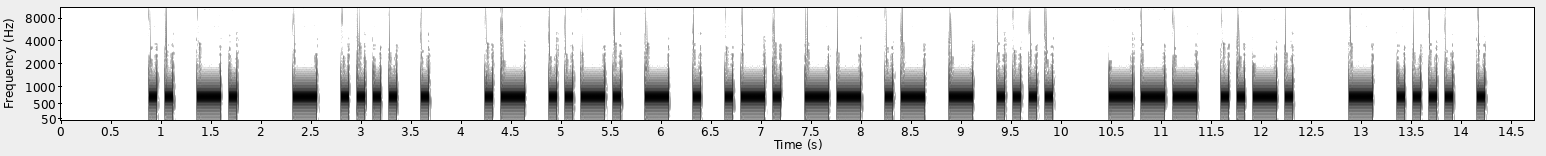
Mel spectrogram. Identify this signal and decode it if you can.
Morse code, heard as a keyed tone, about 15 wpm, 700 Hz. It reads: IN THE AFTERMATH OF THE
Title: Sets of 5 Words 15wpm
